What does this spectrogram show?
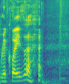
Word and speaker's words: Rayquaza: The Oxy movie the other day, and he was traumatized that he called him Rayquaza. Rayquaza. Yeah, they had that sign at Worlds that said it's pronounced Rayquaza.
